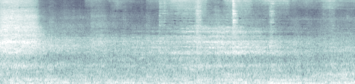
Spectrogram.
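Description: Union Pacific double-stack intermodal well cars rolling slowly past, a steady low rumble of wheels on rail with a few faint knocks and a brief hiss at the start.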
